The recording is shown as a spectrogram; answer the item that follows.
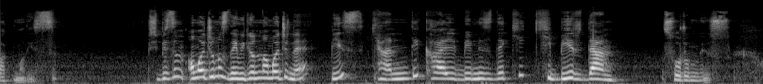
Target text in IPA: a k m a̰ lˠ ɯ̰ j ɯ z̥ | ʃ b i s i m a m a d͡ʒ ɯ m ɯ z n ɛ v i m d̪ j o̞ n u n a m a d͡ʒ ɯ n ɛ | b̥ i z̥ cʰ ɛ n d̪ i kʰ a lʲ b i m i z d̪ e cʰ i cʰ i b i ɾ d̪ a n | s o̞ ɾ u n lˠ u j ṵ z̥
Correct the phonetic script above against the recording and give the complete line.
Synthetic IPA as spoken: a k m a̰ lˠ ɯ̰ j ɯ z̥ | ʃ b i z i m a m a d͡ʒ ɯ m ɯ z n ɛ v i d̪ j o̞ n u n a m a d͡ʒ ɯ n ɛ | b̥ i z̥ cʰ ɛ n d̪ i kʰ a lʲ b i m i z d̪ e cʰ i cʰ i b i ɾ d̪ æ n | s o̞ ɾ u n lˠ u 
